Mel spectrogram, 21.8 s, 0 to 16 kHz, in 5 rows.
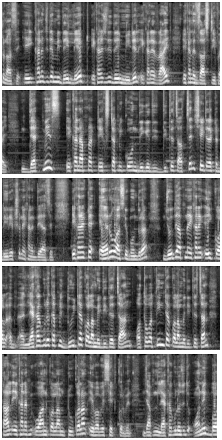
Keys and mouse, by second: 2.0 click, 2.9 click, 3.6 click, 11.7 click, 14.8 click, 17.1 click, 19.1 click, 20.0 click.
